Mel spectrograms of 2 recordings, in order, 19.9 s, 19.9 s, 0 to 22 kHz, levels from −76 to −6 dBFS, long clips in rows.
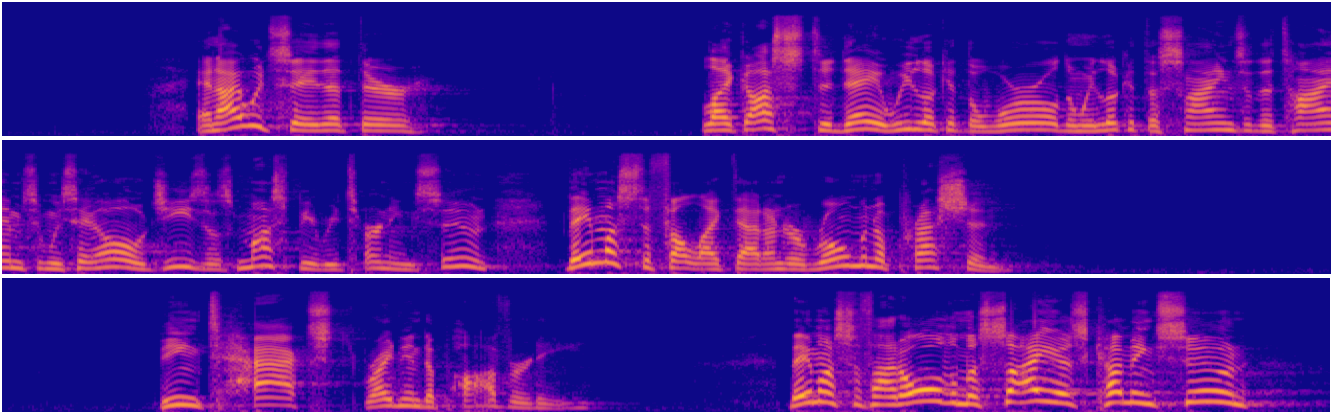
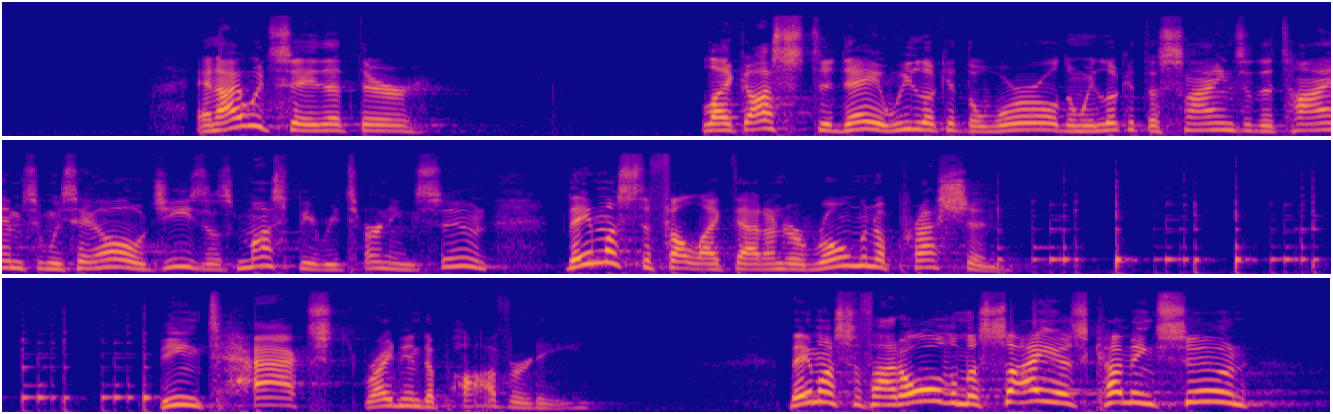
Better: first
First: none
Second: clattering dishes; faint; from 12 to 14 s; peak 10 dB below the speech

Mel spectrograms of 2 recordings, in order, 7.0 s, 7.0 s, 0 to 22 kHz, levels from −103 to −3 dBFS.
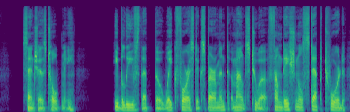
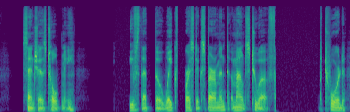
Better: first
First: none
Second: audio cutting out; at 2.5 s, at 3.5 s and at 5.5 s for 1 s

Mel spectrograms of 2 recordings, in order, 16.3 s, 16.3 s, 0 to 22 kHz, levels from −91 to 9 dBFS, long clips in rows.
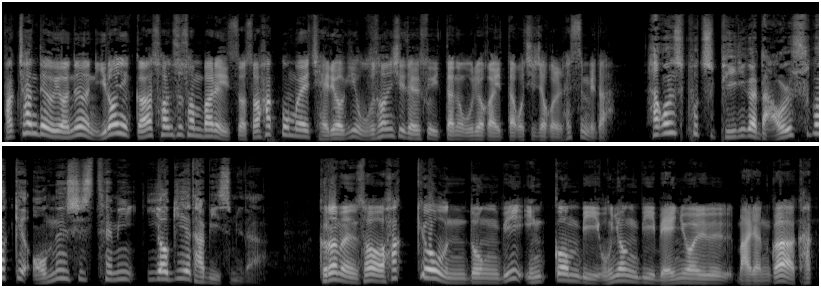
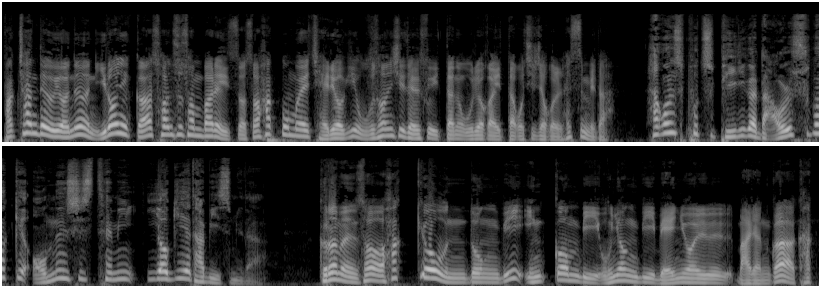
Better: second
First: thin; very; fading below 700 Hz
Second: none

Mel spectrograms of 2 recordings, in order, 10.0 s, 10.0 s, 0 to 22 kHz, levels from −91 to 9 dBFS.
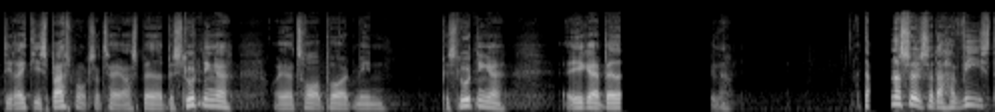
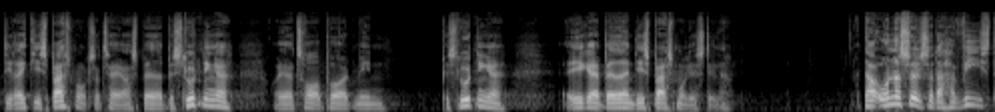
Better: second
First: audio cutting out; at 6 s for 1 s and at 8.5 s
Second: none

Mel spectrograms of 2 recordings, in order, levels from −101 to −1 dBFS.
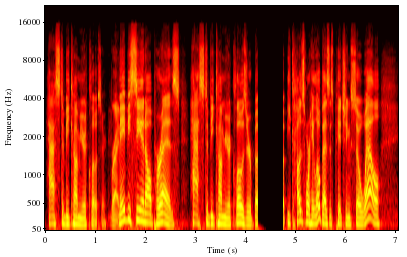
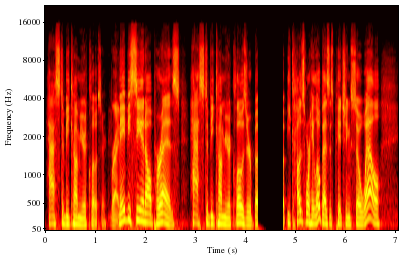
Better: neither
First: audio freezing; at 4 s for 0.5 s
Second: audio freezing; at 4 s for 0.5 s

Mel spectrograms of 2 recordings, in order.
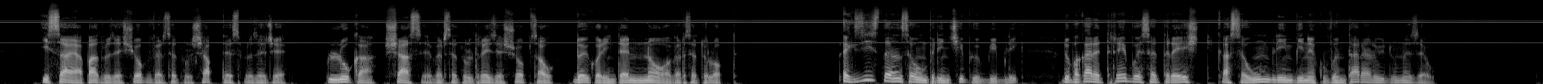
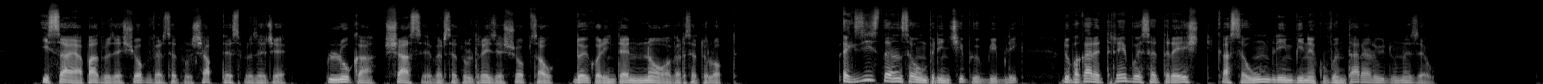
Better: second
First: high-pitched whine; noticeable; throughout; 7.5 kHz, 15 dB below the speech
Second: none

